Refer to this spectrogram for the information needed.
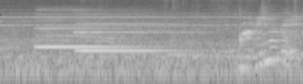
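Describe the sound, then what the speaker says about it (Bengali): A driverless metro train in Singapore runs with a low rumble under steady electric motor whines and tones that rise and shift toward the end, while a voice is faintly heard. "ড্রাইভার ছাড়া ট্রেন"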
